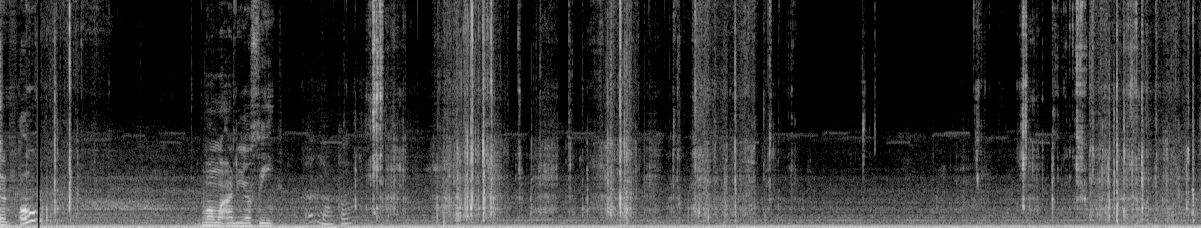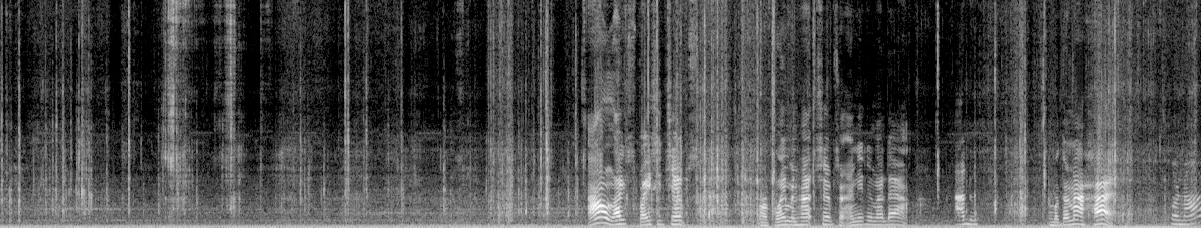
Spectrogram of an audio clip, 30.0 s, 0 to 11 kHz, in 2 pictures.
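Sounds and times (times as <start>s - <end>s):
steady low hum: 0.0s - 30.0s
chips crunching: 4.4s - 10.1s, 12.1s - 25.3s, 26.6s - 30.0s
chip bag crinkling: 4.6s - 10.0s, 12.2s - 25.3s, 27.2s - 30.0s.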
